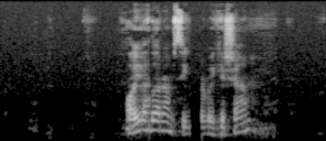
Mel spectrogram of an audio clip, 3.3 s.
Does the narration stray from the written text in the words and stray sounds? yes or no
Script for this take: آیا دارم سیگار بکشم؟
yes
